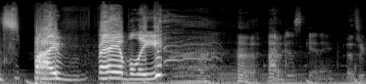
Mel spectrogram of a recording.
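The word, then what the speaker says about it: Spy x Family: something about you know the x it doesn't get pronounced in spy family i'm just kidding that's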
